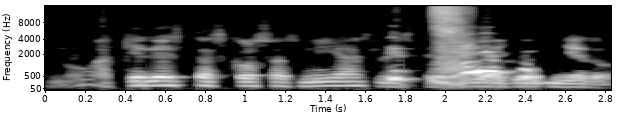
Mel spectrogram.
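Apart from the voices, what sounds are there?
sneeze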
